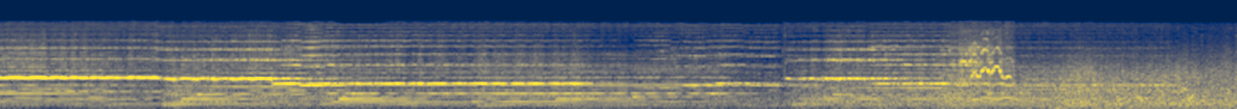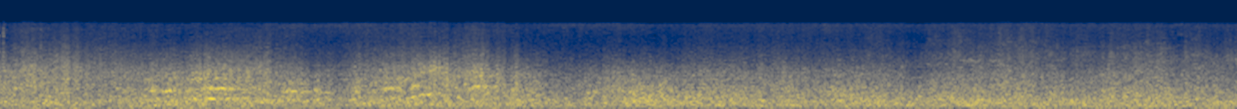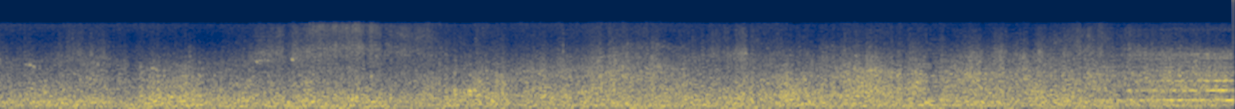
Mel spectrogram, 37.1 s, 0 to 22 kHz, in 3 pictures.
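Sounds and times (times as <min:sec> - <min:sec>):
music: 0:00.0 - 0:12.4, 0:35.4 - 0:37.0
strong wind blowing: 0:00.0 - 0:37.0.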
